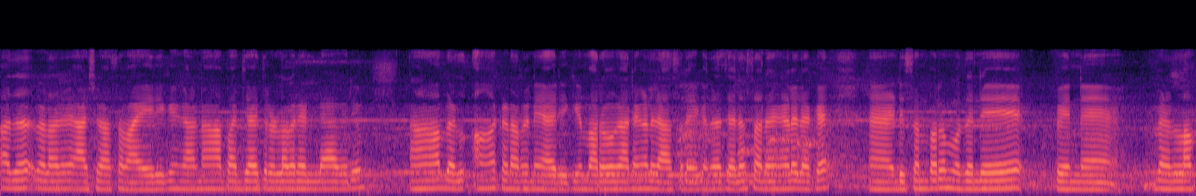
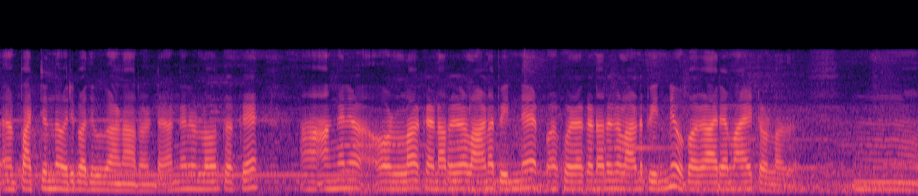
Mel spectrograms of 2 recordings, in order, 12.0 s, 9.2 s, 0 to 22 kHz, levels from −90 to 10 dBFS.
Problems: constant background noise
